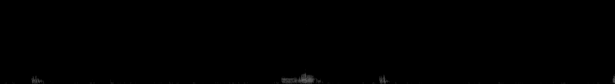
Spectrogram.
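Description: Three low, rough snorting breath sounds against quiet room noise: snoring in a small dog.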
